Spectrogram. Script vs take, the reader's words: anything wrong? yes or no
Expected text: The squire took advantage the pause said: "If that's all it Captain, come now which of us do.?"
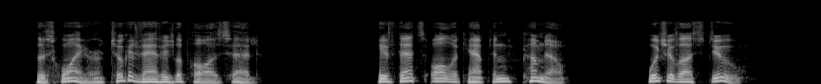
no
